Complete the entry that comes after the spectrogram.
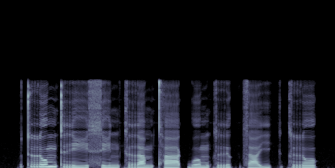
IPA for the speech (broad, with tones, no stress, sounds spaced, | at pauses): t r o˥˩ m t r iː˩˦ s i˩˦ n k r a˨˩ m tʰ aː˨˩ k̚ w o˦˥ m k r ɯ˨˩ k̚ s a˩˦ j | k r o˦˥ k̚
